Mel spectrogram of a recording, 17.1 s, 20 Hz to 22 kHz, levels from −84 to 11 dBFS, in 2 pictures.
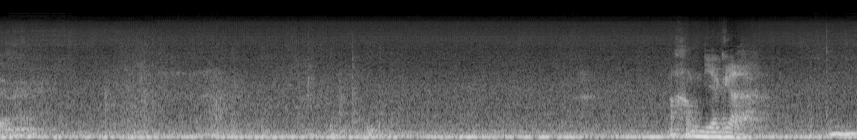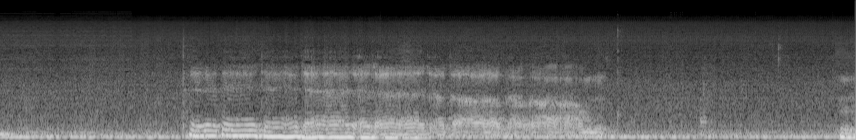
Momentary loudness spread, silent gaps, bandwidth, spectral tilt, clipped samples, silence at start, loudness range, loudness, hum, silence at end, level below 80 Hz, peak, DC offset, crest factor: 12 LU; none; 10.5 kHz; -8.5 dB/octave; under 0.1%; 0 s; 8 LU; -13 LUFS; none; 0 s; -46 dBFS; 0 dBFS; under 0.1%; 12 dB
